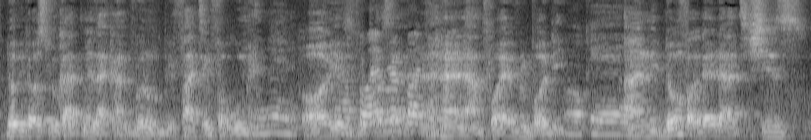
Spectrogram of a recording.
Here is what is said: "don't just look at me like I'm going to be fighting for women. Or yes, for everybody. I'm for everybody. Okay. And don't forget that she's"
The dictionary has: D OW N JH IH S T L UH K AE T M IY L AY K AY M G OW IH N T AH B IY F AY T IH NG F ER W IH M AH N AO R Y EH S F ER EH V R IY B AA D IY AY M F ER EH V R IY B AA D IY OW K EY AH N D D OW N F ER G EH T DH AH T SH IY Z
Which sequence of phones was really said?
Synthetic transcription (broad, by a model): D OW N JH IH S T L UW K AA T M IY L AY K AY M G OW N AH B IY F AY T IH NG F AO W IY M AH N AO L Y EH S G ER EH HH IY AA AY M F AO EH V R IY B AA D IY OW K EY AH N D D OW N F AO G EH T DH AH T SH IY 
